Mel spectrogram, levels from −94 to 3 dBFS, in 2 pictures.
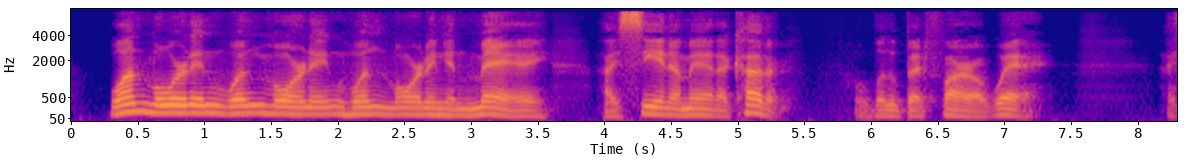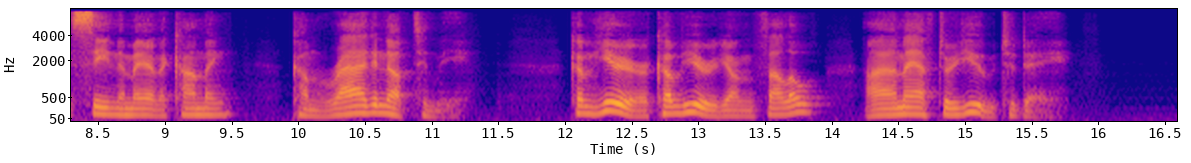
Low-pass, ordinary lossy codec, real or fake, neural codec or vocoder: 7.2 kHz; MP3, 48 kbps; fake; codec, 16 kHz, 0.5 kbps, FunCodec, trained on LibriTTS, 25 frames a second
